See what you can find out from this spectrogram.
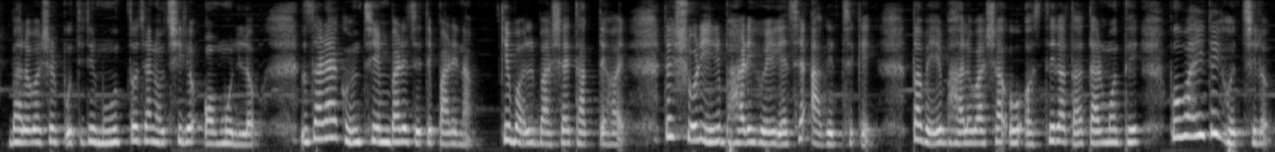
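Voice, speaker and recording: Mellow, higher-voiced woman narrating a romance. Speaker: story narrator. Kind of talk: scripted romantic story narration.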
